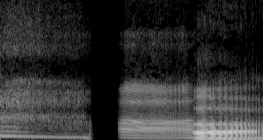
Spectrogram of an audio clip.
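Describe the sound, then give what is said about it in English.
A voice imitates Darth Vader's heavy, mechanical-sounding breathing: a drawn-out groaning exhale, a brief pause, then a longer, louder rasping breath, with no words spoken. “You don't sound like Vader. You sound like our dog sleeping.”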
